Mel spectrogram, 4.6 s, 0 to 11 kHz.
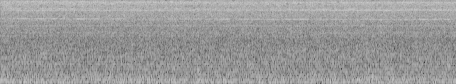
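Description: The engines of a CRJ700 jet airliner on landing approach produce a loud, continuous roar heard from inside, a steady broadband rumble with a faint high whine on top.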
